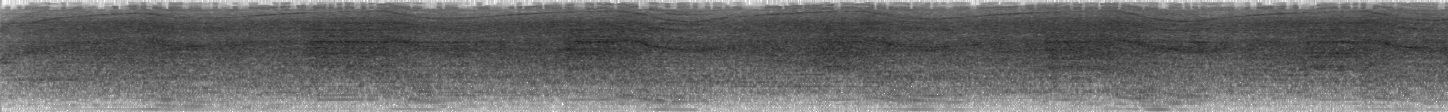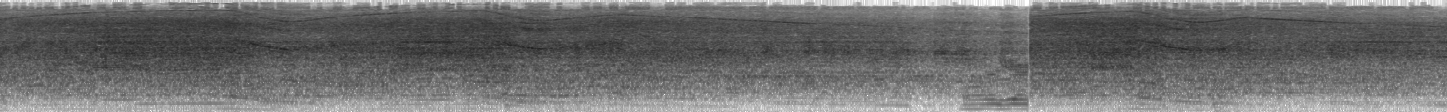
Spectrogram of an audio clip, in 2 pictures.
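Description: An angle grinder fitted as a drill whines continuously and loudly while drilling holes in a log, its pitch dipping and rising in a steady cycle as it bites into the wood.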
